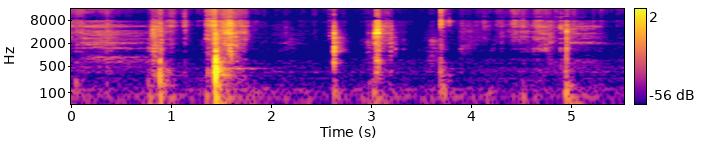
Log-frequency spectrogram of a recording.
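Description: A knife slices through apples on a cutting board in a handful of separate crisp chops and cuts, irregularly spaced and close up, with quiet pauses between.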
